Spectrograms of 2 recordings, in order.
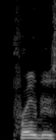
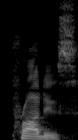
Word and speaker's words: produce: So produce section or produce section. And there's another way. There's produce, and produce. You can pronounce this word three ways.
